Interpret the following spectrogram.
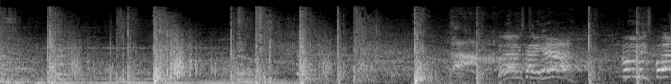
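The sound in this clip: Gunshots fired into the air to scare off a crowd: many sharp, loud cracks in an irregular burst, mixed with shouting voices.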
